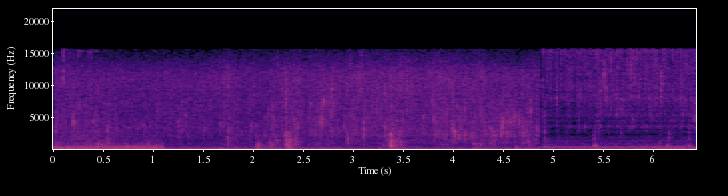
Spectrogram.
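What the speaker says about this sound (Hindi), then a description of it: "साथ ही थोड़ी सी अदरक को हम स्लाइस में करके डालेंगे बघार में" Sliced ginger sizzles in hot oil for a tempering of mixed vegetables, a steady crackling fry with scattered pops that thins out near the end.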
